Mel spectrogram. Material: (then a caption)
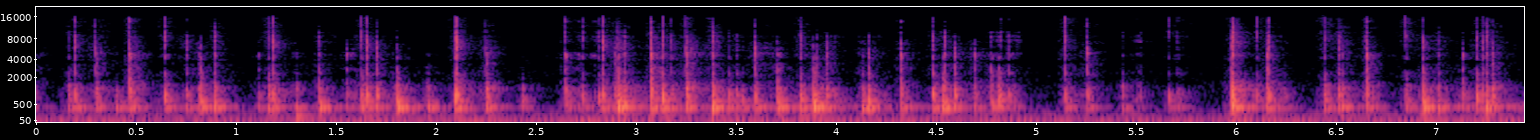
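Metal. Fingers or a tool tap repeatedly on the metal fittings of a barrel chest. A quick, uneven run of light, quiet taps, each a short, dry click with a faint tone near 400 Hz and a brief ring.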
